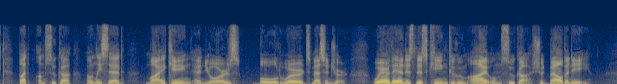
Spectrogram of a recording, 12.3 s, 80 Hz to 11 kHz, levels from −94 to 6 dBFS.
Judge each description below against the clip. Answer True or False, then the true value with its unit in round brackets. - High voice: False (115 Hz)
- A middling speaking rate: False (115 wpm)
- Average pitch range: True (3.3 semitones)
